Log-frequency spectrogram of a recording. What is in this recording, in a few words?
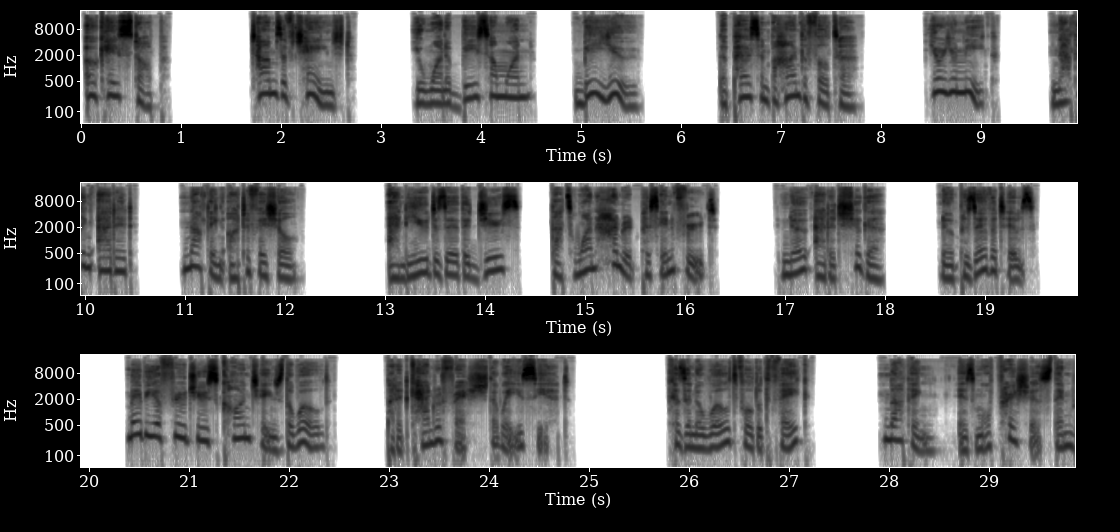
English, soft sell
